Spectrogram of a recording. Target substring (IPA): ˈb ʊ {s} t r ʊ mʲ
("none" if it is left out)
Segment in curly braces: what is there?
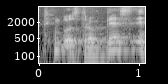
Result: s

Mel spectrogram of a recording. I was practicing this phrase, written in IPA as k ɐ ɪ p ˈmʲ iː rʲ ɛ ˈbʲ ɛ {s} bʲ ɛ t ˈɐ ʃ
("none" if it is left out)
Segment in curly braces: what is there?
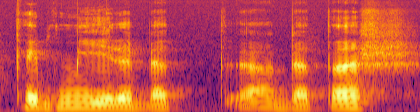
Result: t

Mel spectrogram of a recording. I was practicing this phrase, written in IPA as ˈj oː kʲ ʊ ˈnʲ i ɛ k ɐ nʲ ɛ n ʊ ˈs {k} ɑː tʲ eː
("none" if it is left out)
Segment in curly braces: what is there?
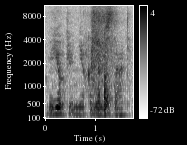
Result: t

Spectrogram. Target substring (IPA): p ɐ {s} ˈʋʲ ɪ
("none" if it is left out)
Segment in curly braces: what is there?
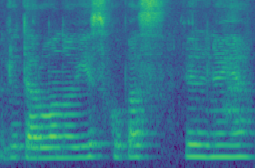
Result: s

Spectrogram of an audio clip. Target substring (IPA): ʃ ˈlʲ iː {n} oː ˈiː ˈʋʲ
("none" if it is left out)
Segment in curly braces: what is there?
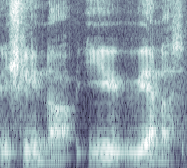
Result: n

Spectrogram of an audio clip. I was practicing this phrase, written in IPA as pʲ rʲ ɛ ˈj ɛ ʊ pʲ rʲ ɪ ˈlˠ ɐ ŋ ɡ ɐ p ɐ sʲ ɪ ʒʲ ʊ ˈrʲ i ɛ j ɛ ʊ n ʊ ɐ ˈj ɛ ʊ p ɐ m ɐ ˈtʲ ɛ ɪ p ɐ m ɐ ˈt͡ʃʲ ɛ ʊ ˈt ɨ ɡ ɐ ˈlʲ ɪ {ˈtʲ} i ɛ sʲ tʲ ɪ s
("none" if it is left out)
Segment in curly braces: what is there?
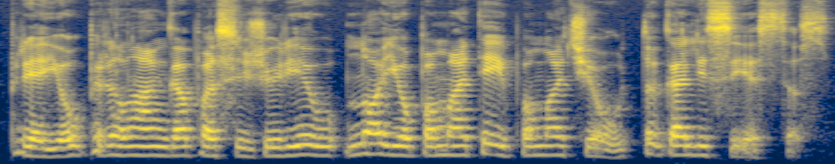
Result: sʲ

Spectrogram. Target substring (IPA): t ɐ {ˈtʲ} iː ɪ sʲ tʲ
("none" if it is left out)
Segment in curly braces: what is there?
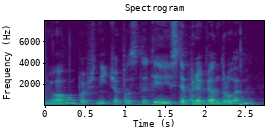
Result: tʲ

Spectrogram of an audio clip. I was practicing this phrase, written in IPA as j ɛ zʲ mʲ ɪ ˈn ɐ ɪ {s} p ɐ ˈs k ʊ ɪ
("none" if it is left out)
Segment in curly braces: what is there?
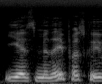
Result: none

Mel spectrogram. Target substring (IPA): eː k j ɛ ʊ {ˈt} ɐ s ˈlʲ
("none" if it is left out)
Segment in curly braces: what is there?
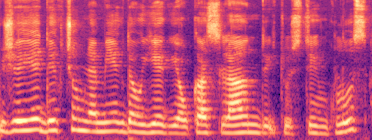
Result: k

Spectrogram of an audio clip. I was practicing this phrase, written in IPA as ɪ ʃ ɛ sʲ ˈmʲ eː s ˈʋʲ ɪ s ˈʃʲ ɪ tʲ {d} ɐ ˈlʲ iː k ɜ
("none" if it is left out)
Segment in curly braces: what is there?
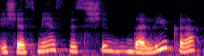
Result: d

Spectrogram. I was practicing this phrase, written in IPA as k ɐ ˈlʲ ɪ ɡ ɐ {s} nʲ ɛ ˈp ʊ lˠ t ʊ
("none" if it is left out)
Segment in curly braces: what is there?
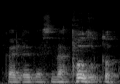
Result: s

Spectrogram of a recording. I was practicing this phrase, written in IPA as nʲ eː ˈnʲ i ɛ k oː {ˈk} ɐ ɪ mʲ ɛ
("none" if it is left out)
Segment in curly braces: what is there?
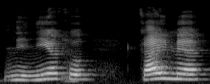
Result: k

